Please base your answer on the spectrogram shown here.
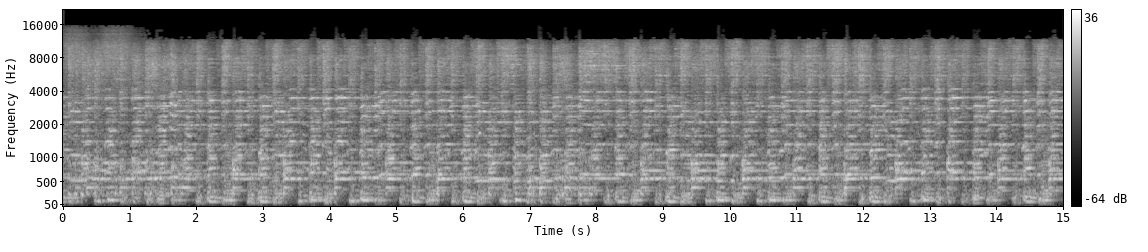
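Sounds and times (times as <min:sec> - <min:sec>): loud dance music: 0:00.0 - 0:02.2.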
